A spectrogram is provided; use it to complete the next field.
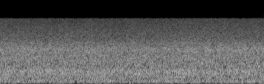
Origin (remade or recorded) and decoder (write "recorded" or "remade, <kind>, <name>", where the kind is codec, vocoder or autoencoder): remade, vocoder, Vocos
